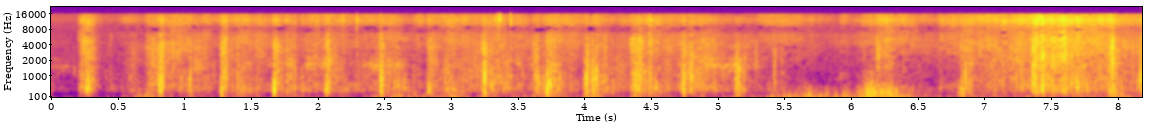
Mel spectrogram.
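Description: Footsteps crunching on loose rock scree and patches of snow, about two steps a second, getting louder near the end. A person is breathing heavily from the climb, with a low rush of breath or wind on the microphone about six seconds in.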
